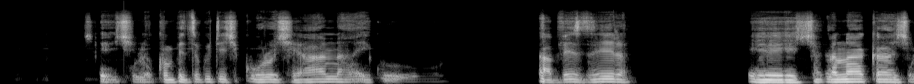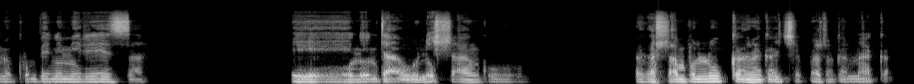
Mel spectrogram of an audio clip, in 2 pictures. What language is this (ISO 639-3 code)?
ndc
